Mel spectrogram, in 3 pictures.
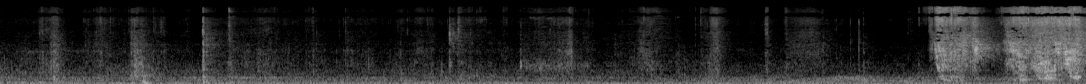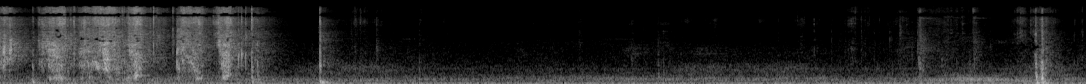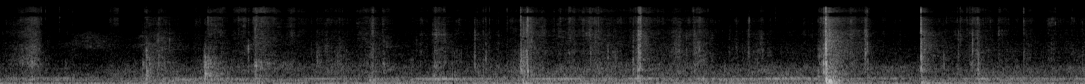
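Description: Thin gurjan face-veneer sheets rustling and ticking as they are handled and rolled up, with a loud, harsh ripping stretch of about four seconds starting about nine seconds in, as adhesive tape is pulled off its roll to bind the rolled veneer.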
